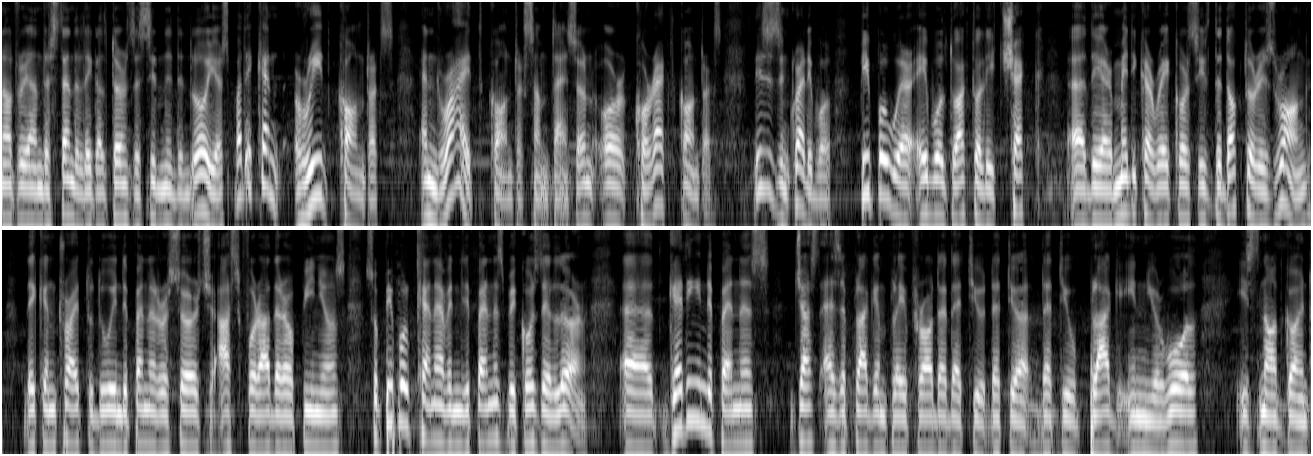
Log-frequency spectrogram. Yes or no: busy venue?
yes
